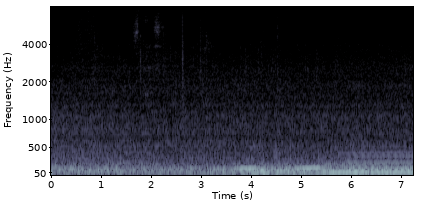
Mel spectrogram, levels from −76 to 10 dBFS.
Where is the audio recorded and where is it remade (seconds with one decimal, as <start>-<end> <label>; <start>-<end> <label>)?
0.0-7.2 recorded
